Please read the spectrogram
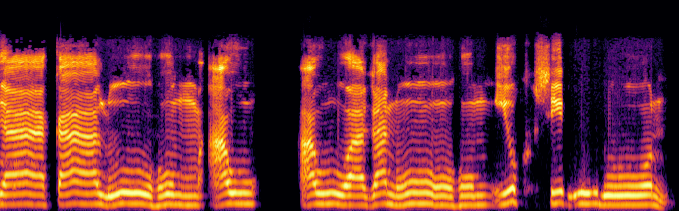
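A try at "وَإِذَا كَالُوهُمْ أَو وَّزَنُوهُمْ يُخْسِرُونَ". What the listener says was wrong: দা হরফটা একটু শক্ত হয়ে যায়। ওয়াইদা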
